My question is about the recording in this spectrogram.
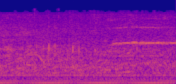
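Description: Quiet background ambience of a cricket ground: a steady low hum with faint distant voices, and a thin faint high whistle-like tone in the last half second.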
